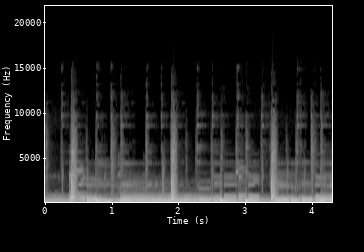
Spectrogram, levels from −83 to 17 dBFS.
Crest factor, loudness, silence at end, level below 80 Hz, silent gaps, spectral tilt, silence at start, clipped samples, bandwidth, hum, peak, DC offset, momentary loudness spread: 12 dB; -13 LUFS; 0 s; -18 dBFS; none; -6.5 dB/octave; 0 s; under 0.1%; 12 kHz; none; 0 dBFS; under 0.1%; 3 LU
